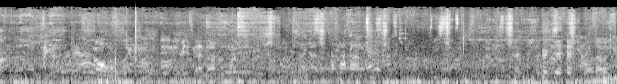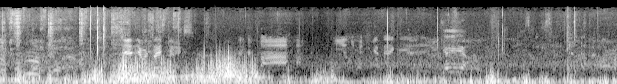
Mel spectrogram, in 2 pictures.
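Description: A ball smacks sharply against a taut net.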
